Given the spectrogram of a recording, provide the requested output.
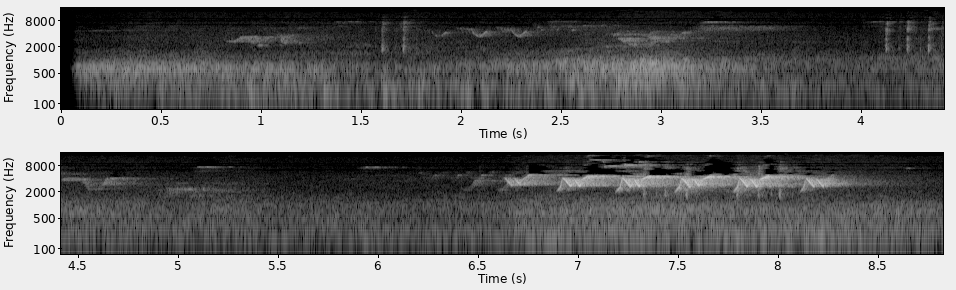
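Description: A Kentucky warbler gives a loud, rolling run of five or six quick, rich two-note phrases near the end. Faint chirps come earlier over a low background rumble.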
